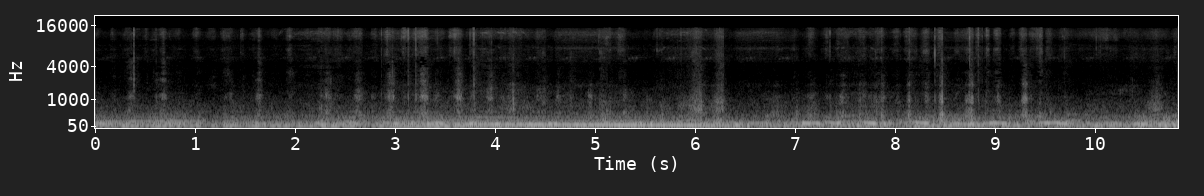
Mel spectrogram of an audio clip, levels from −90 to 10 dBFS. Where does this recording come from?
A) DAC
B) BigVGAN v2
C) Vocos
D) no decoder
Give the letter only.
D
